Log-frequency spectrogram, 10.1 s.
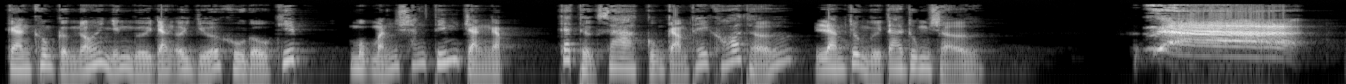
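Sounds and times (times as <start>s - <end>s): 
speech: 0.0s - 7.4s, 8.5s - 9.1s
agonized screaming and wailing: 8.5s - 10.0s.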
